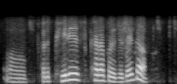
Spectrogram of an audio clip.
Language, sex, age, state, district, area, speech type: Bengali, male, 18-30, West Bengal, Birbhum, urban, conversation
